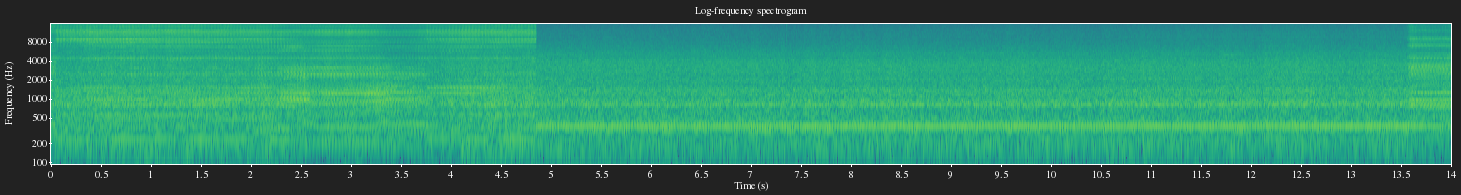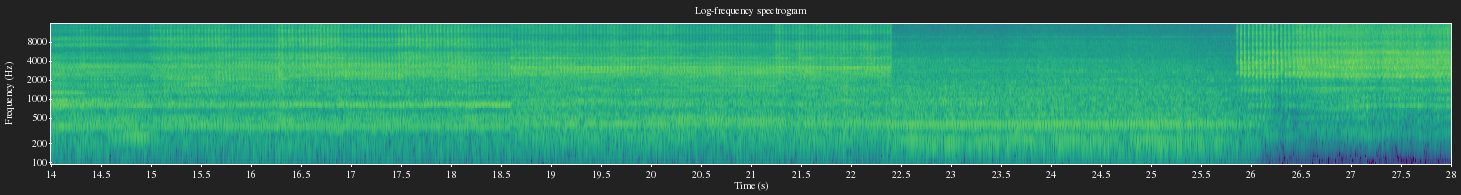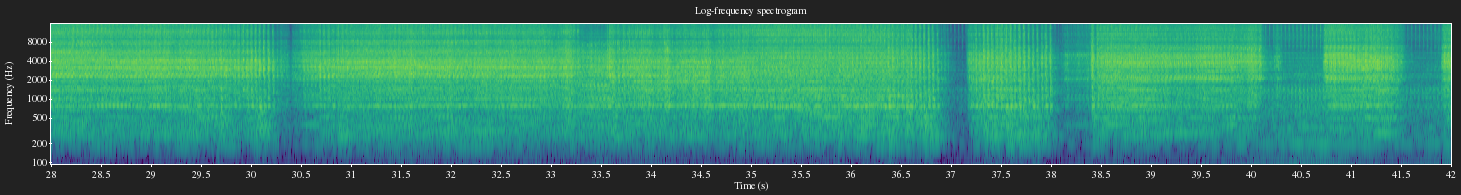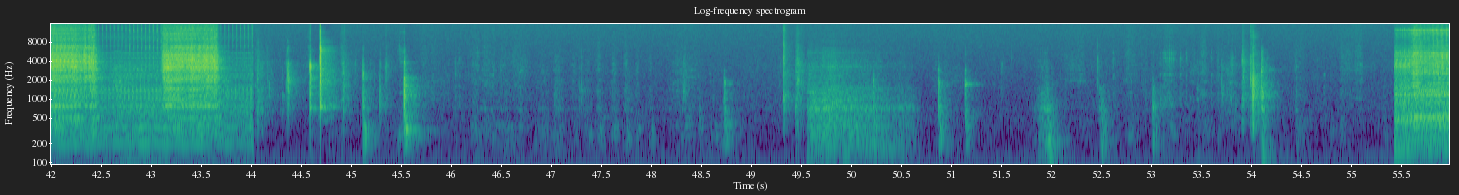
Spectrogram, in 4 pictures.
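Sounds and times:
drill bit boring into wood: 0.0 - 4.9, 13.6 - 22.4, 25.9 - 44.0
gouge scraping spinning wood: 0.0 - 4.9, 13.6 - 22.5, 25.8 - 44.0
lathe motor hum: 0.0 - 4.9, 13.6 - 22.5, 25.8 - 44.0.

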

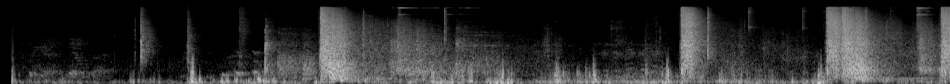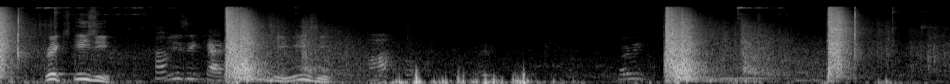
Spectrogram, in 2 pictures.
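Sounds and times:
rifle gunshots echoing: 2.8 - 4.9, 8.2 - 9.9, 11.7 - 13.2, 16.1 - 19.0.

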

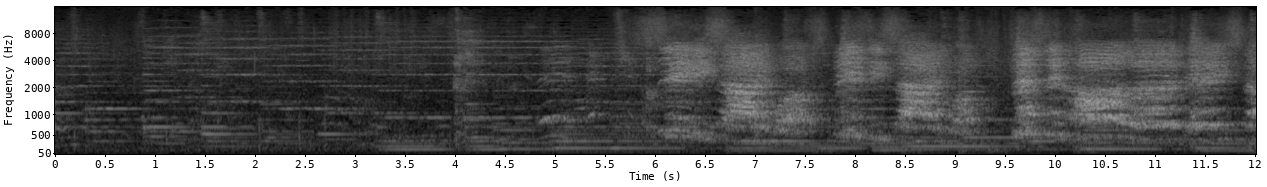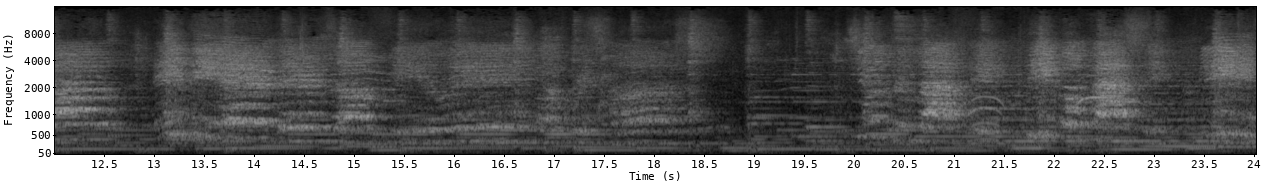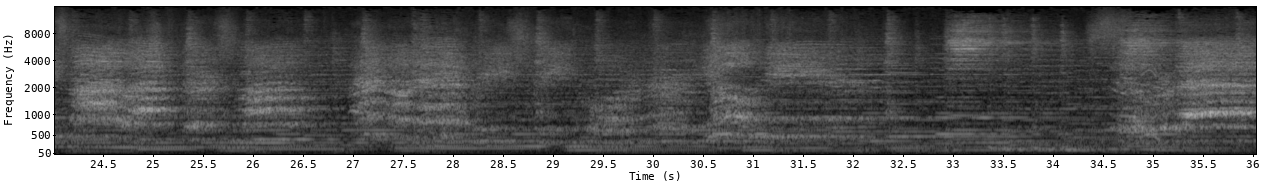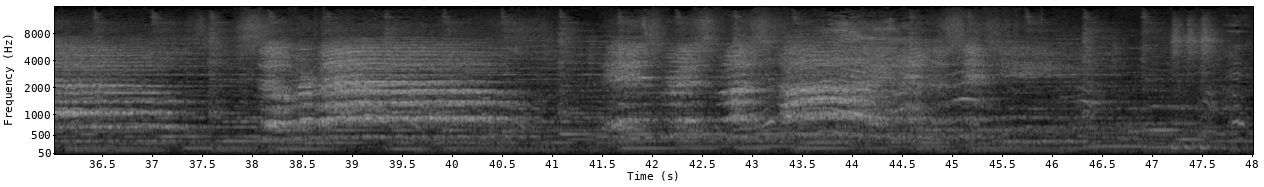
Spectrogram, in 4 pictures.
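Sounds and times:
children's choir singing: 0.0 - 4.3, 5.1 - 48.0
instrumental accompaniment: 0.0 - 48.0.

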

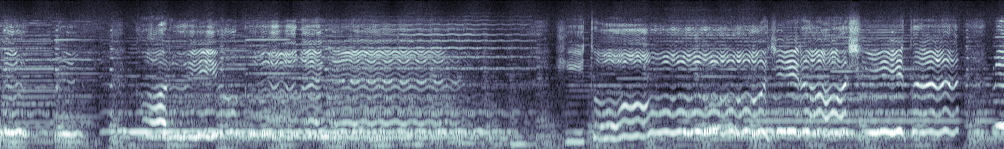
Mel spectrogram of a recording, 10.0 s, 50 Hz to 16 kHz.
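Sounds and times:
orchestral accompaniment: 0.0 - 10.0
woman singing operatically: 0.0 - 10.0.

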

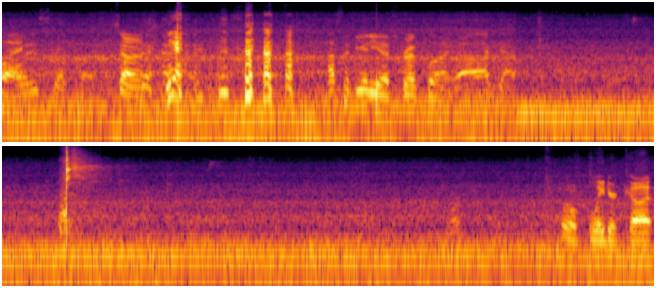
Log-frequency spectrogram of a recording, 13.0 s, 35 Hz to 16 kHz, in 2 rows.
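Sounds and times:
steady low hum: 3.9 - 13.0
golf club striking ball: 7.0 - 8.0.

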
